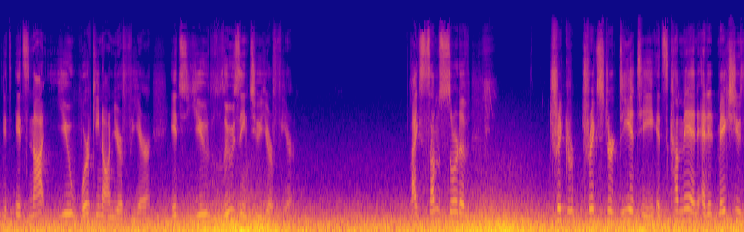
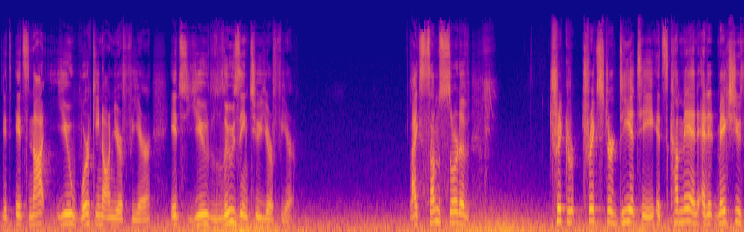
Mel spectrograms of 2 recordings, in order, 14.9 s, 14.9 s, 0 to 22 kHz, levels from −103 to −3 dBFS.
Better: second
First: wind noise on the microphone; heavy; 4 dB below the speech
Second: wind noise on the microphone; occasional gusts; 25 dB below the speech

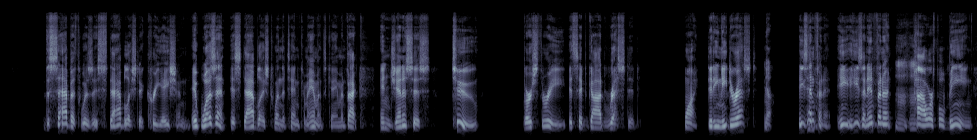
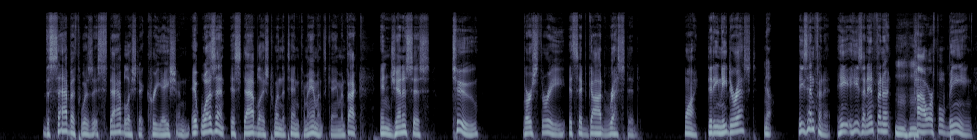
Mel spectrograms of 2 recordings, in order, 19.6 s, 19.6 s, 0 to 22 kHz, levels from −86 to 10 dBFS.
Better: second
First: thin; very; fading below 300 Hz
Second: none

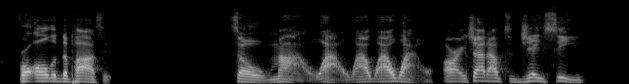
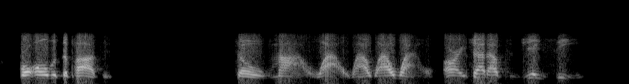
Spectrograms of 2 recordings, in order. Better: first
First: none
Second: phone-call audio; poor line; nothing above 4 kHz

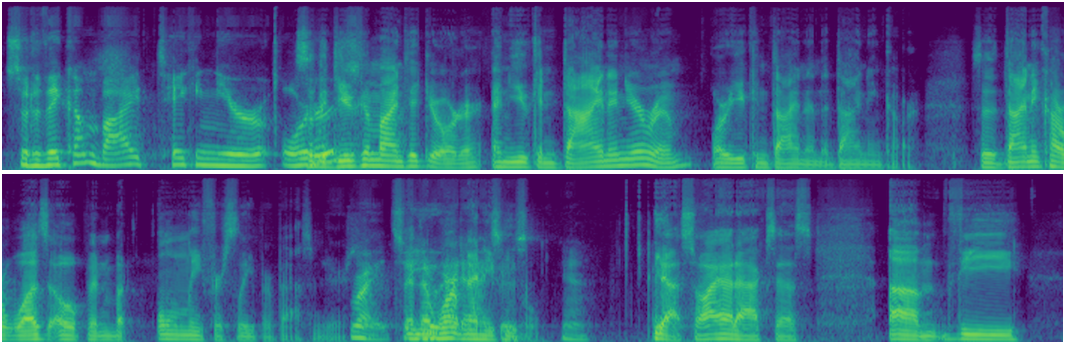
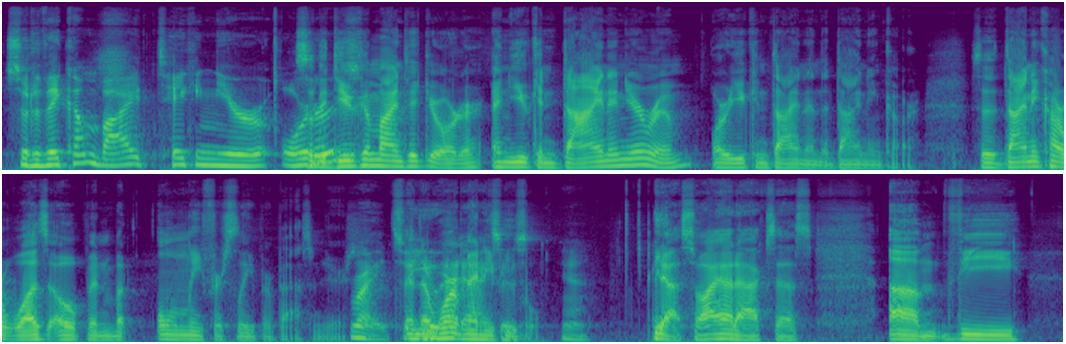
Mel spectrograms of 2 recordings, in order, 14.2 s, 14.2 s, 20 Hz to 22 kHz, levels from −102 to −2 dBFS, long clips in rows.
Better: second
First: garbled, watery; slightly; nothing above 19 kHz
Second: none

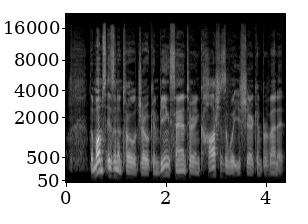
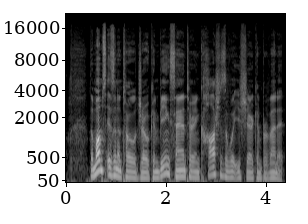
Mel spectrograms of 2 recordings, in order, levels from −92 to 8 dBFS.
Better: second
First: thin; somewhat; fading below 300 Hz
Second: none

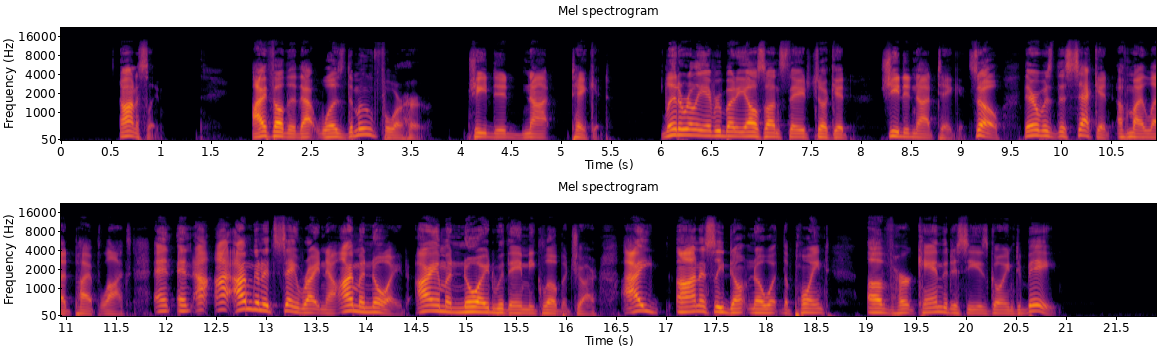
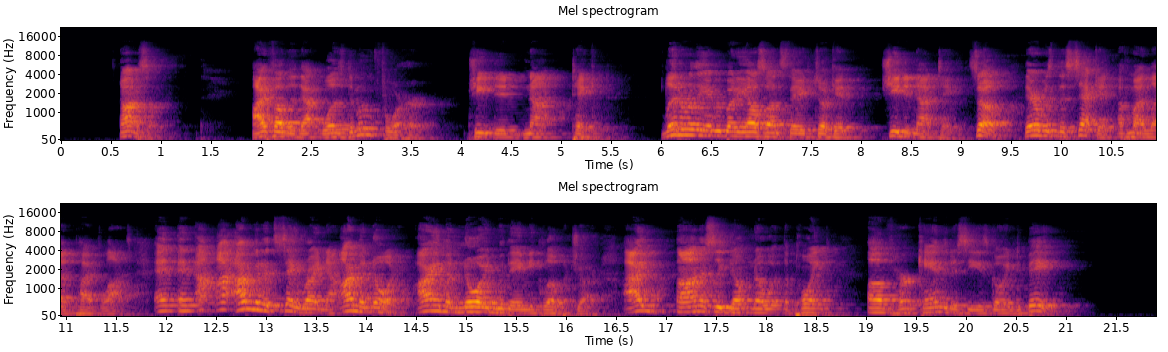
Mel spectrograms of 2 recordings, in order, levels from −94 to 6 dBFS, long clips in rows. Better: first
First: none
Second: room echo; noticeable; dies away in 0.7 s // off-mic speech; somewhat distant

